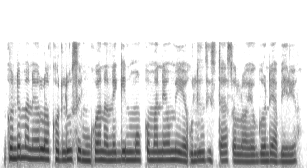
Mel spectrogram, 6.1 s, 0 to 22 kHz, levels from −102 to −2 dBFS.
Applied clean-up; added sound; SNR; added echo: neural mask model Resemble Enhance denoiser.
